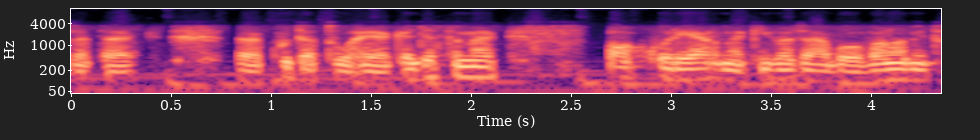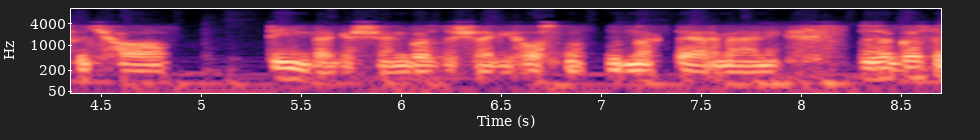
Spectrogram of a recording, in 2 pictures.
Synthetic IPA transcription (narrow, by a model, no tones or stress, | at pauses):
ɛt̪ɛkkːut̪ɒt̪oːɦɛjɛkɛɟɛt̪ɛmɛkɒkːo̞ɾeːrnɛkiɡɒzaːboːlvɒlɒmit̪ho̞chɒ | t̪eːɲlɛɡɛʃɛŋɡɒzd̪ɒʃaːɡihɒsno̞t̪ːud̪nɒk̚t̪ɛrmɛlniɛzɒɡɒzd̪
